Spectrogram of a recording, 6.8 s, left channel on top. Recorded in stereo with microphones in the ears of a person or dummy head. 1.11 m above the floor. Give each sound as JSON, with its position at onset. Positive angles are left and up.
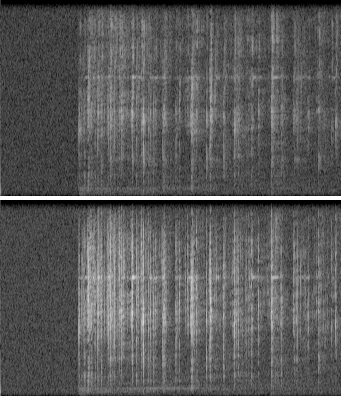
{"t": 1.6, "sound": "keys jangling", "side_deg": -30, "distance_m": 0.7}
